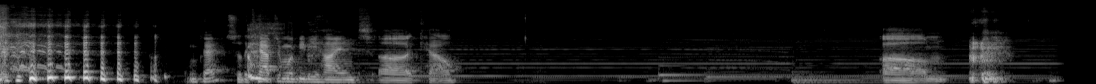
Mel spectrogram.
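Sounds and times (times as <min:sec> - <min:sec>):
laughter: 0:00.0 - 0:01.7, 0:02.4 - 0:03.8
speech: 0:00.2 - 0:00.6, 0:02.3 - 0:04.7, 0:08.8 - 0:10.2
human voice imitating Mongolian throat singing: 0:09.7 - 0:10.2.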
